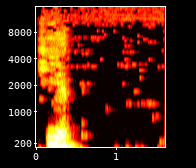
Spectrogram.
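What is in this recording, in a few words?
"ᄒ", Korean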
